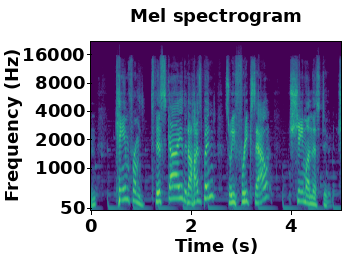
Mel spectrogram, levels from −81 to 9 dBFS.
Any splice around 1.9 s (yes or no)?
yes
